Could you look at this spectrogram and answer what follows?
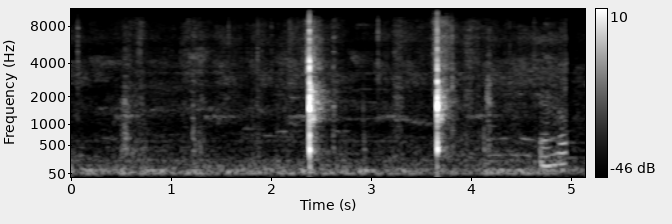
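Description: A knife chops elephant foot yam flower into pieces on a board, with two sharp, loud chops standing out against quieter background sounds and a few softer taps between them.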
